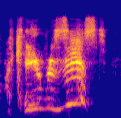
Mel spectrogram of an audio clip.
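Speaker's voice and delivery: loud, high-pitched mock cry of helplessness; hammed-up surrender. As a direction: blurt it out, overcome with temptation. Acts out Odo giving in.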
